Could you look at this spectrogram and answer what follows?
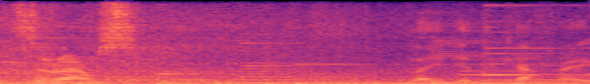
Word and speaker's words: Zarautz: Independencia We know how to pronounce the town's name now, don't we? It means Zarauz. So, the T is at the end is a sound. Zarauz.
